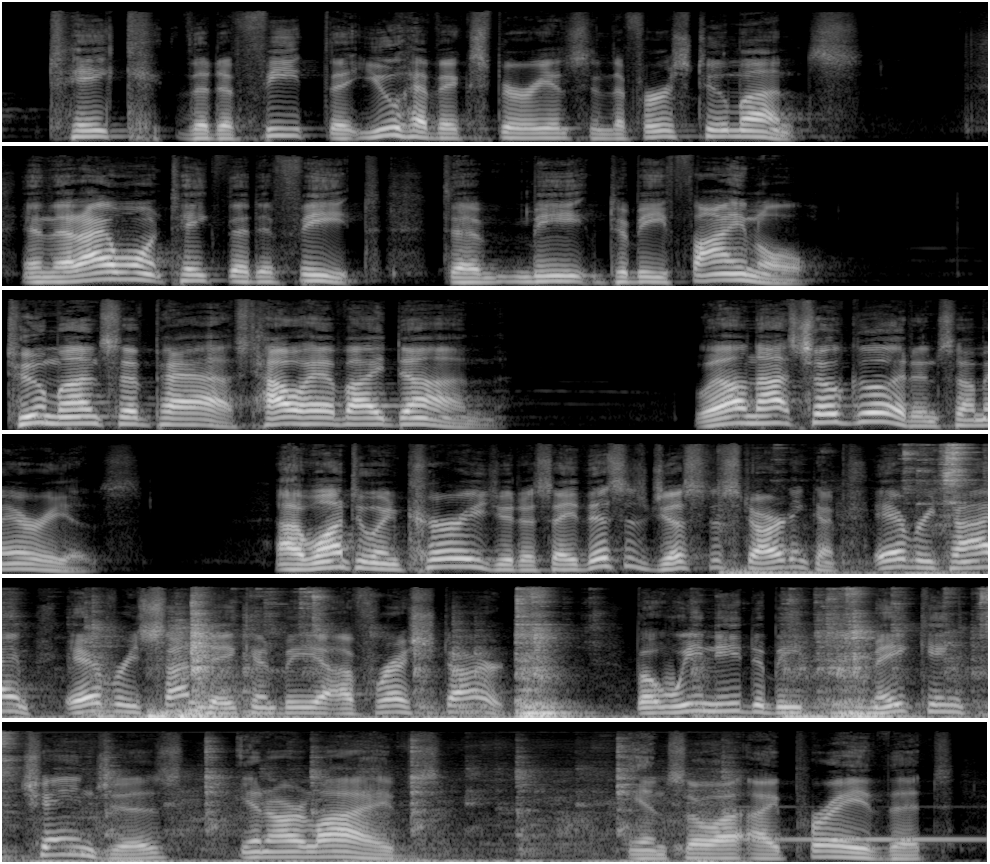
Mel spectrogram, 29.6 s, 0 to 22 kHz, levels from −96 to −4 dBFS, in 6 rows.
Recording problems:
household noises; loud; from 19 s on; 7 dB below the speech

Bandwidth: 16.5 kHz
